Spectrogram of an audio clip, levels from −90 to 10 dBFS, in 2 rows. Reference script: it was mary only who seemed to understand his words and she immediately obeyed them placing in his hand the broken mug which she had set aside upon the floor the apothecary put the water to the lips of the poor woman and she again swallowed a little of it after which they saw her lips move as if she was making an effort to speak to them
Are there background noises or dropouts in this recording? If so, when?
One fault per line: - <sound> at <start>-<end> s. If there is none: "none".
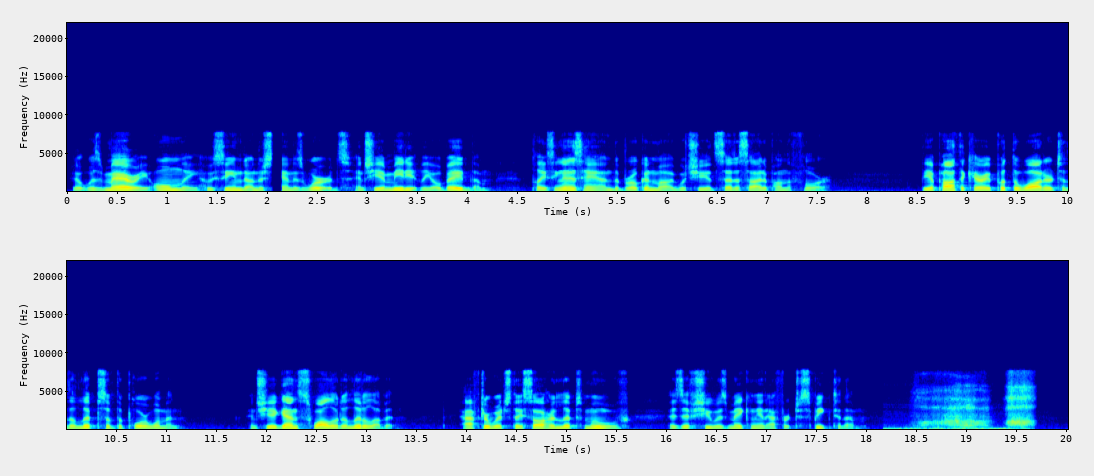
- dropout at 2.1-2.2 s
- breath at 18.2-19.7 s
